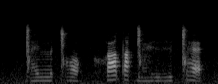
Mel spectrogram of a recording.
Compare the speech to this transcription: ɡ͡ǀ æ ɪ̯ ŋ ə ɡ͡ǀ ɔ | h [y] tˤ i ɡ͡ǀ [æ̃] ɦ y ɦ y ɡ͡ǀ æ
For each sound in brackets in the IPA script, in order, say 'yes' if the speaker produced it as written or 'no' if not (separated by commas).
no, yes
